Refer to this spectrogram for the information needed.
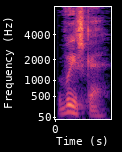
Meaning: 1. tower 2. control tower 3. higher education (from высшее образование) 4. higher mathematics, advanced maths (from высшая математика)
- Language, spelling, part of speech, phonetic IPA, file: Russian, вышка, noun, [ˈvɨʂkə], Ru-вышка.ogg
